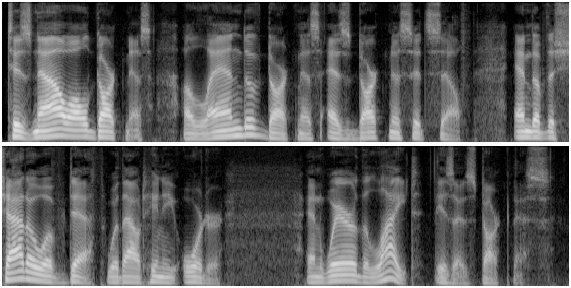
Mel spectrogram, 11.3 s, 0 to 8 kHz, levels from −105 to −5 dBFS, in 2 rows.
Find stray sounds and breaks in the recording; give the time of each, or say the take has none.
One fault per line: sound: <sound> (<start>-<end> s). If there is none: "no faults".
no faults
